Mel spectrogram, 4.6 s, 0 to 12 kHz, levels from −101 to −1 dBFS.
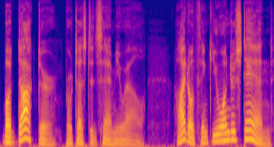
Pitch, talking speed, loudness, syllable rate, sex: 120 Hz, 120 wpm, -20 LUFS, 3.9 syllables/s, male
